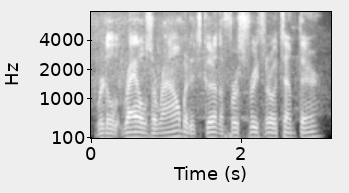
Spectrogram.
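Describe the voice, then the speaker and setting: Low-voiced man calling live basketball. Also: little pitch movement, fairly quick. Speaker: play-by-play announcer. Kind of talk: live high school basketball radio commentary. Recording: noisy live gym broadcast.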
